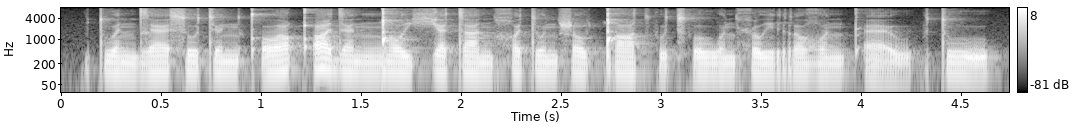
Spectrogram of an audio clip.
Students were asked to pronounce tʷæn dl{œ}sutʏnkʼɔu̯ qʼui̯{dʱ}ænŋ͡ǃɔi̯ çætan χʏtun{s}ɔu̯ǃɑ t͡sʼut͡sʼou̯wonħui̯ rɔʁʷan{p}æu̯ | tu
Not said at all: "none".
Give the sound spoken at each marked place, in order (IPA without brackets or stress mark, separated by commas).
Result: æ, d, ɬ, pʼ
